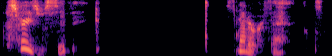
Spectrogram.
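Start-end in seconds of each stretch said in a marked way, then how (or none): 2.1-3.2 whispered aside. Real, not acted. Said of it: "aside said in a whisper".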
